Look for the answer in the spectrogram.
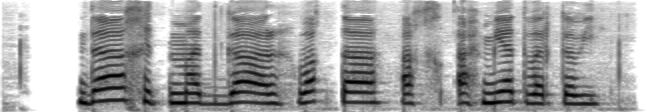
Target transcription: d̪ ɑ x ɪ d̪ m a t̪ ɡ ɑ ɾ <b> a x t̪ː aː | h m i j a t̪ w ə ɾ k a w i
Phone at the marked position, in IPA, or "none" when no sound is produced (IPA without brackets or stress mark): w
